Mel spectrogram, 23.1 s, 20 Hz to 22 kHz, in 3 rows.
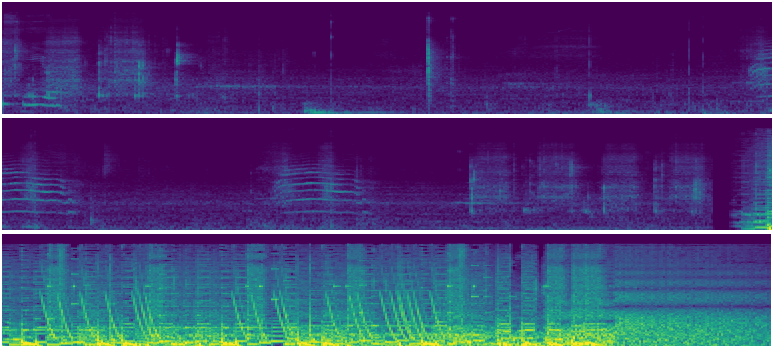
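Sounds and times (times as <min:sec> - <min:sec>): recorded cat meows from speaker: 0:07.4 - 0:08.5, 0:10.2 - 0:11.5.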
